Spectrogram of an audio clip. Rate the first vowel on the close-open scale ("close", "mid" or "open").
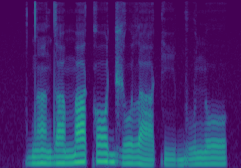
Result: open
